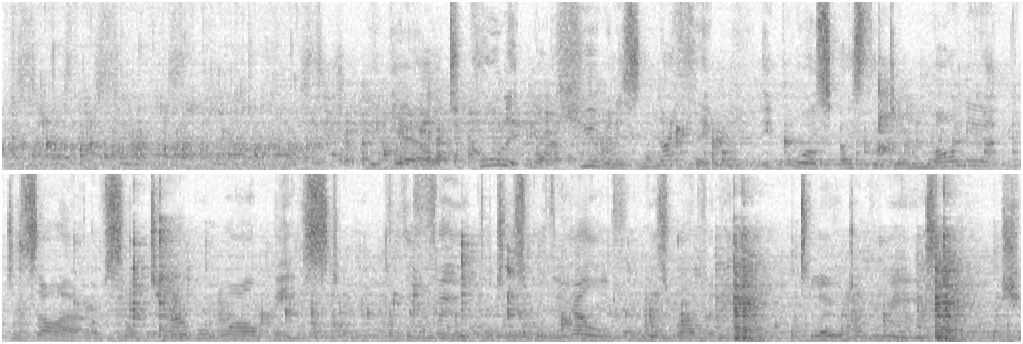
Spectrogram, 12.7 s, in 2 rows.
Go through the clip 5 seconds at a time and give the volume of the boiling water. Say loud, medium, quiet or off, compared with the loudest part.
medium, medium, loud.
